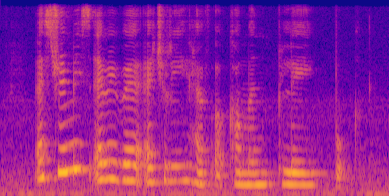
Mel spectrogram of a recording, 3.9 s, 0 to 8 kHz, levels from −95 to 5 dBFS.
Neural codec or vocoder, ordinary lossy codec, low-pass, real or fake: none; none; 7.2 kHz; real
